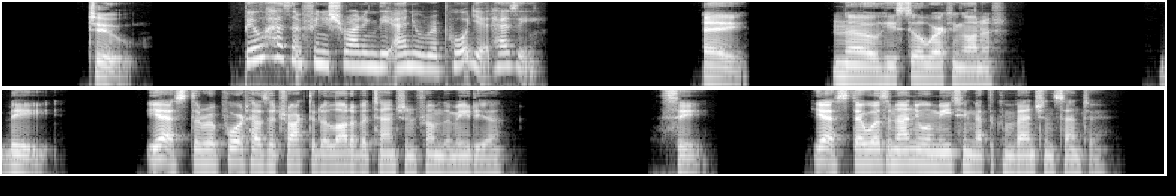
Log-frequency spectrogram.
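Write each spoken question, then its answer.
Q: Bill hasn't finished writing the annual report yet, has he?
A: A: No, he's still working on it.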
